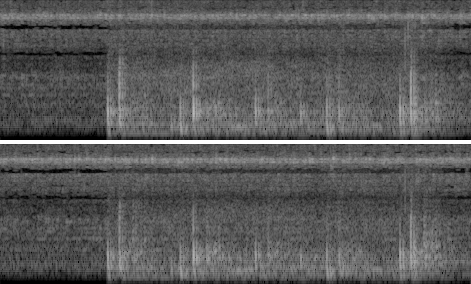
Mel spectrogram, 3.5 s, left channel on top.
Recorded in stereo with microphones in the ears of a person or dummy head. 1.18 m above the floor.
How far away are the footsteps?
About 4.5 m.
